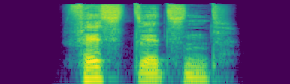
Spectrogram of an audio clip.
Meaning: present participle of festsetzen
- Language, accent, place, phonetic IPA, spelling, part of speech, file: German, Germany, Berlin, [ˈfɛstˌzɛt͡sn̩t], festsetzend, verb, De-festsetzend.ogg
